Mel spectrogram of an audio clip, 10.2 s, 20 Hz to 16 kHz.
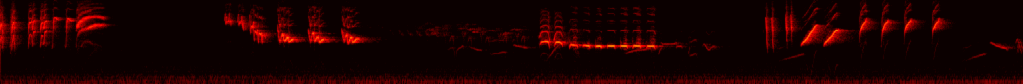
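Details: A songbird recorded at a golf course in England on Easter Saturday 2007 sings quick bursts of high, bright chirps and descending trills in phrases about every two seconds, with a quiet low rumble beneath.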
